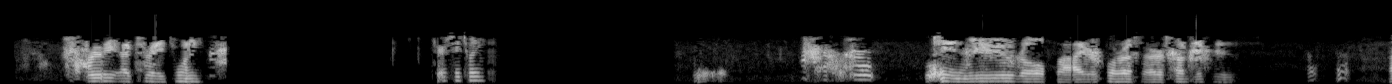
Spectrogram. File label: Tempe PD, scanner; Rgnl Wireless Co-op (RWC)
